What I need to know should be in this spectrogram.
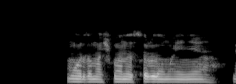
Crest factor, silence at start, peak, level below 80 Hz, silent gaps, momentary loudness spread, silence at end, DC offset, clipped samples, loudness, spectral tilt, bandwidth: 16 dB; 0.65 s; -6 dBFS; -64 dBFS; 2.28-2.33 s; 7 LU; 0 s; under 0.1%; under 0.1%; -22 LUFS; -11 dB/octave; 4.9 kHz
